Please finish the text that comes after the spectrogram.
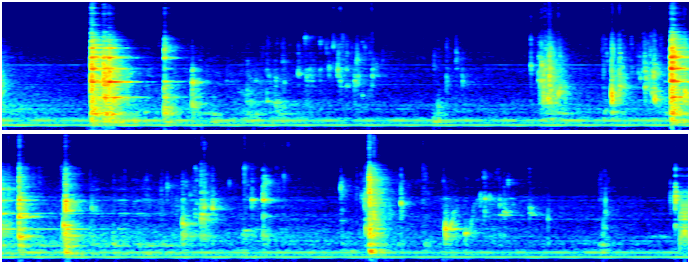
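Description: Potato pieces dropped into a pot of boiling water, with several sharp splashes and plops, wet clinks against the pan, and quieter drips spread across the stretch over a steady low hum.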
